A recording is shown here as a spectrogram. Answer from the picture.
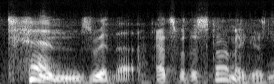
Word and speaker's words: Thames: I shall probably end it all by leaping into the Thames River. Oh, Mr. Marx, it's pronounced Thames River.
